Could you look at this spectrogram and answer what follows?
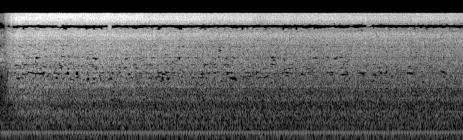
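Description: Tri-tip beef roast sizzling as it sears in hot rendered beef fat, stood on its end to brown. The sizzle jumps up as the end hits the pan and slowly eases off.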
